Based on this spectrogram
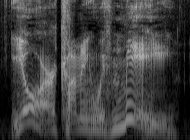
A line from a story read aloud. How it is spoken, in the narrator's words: she hissed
